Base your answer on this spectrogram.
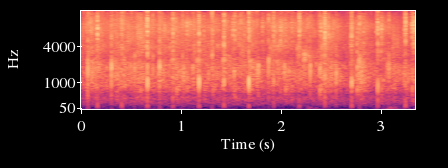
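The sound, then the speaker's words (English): A morning audience at the New York Historical Society applauds, giving a few seconds of moderate clapping in which individual sharp claps stand out within a steady patter. “Let's give them all a hand.”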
